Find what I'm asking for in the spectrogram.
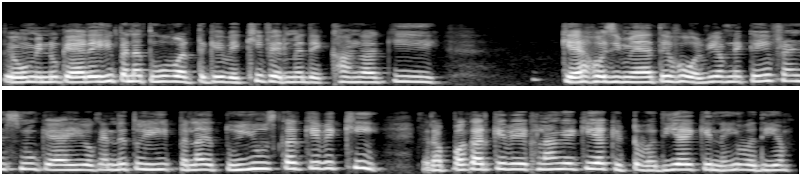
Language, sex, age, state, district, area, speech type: Punjabi, female, 30-45, Punjab, Amritsar, urban, spontaneous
